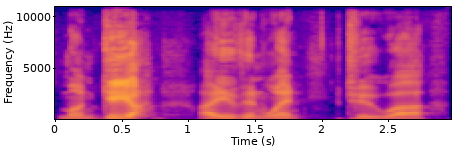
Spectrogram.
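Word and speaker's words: Munguía: I've been criticized about how I've been mispronouncing his name, and it's Munguia.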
